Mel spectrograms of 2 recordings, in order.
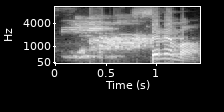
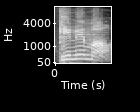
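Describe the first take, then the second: First: The word begins with an s sound. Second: The word begins with a k sound. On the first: The speaker calls it right. "इसीलिए आप इसे सिनेमा पढ़ते हैं" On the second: The speaker calls it wrong. "किनेमा नहीं पढ़ते"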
